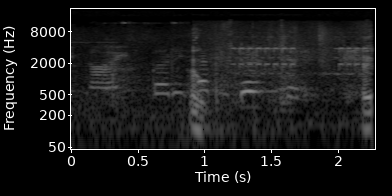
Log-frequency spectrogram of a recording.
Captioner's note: phone ringing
